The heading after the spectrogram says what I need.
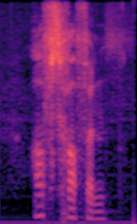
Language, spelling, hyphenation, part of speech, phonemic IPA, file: Dutch, afschaffen, af‧schaf‧fen, verb, /ˈɑfˌsxɑ.fə(n)/, Nl-afschaffen.ogg
- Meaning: to abolish, abrogate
